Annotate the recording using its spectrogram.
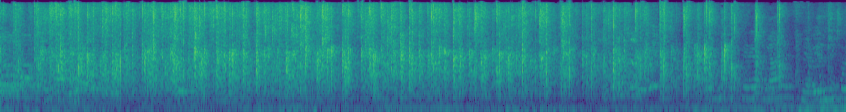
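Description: A crowd claps hands rapidly and loudly.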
